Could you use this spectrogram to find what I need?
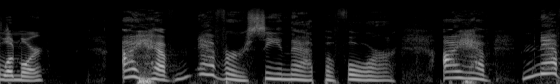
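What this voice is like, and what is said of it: Usual voice. Nothing is said of it.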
